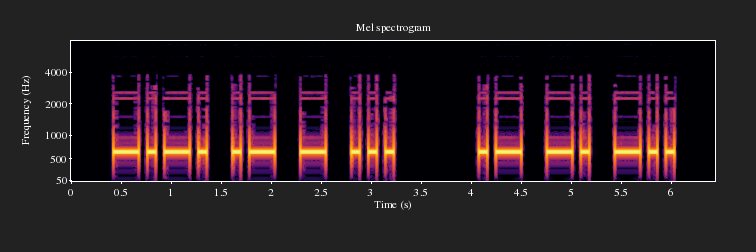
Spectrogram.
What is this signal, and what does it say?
Morse code, heard as a keyed tone, about 14 wpm, 650 Hz. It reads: CATS AND
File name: 02-Chapter-02 14 WPM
